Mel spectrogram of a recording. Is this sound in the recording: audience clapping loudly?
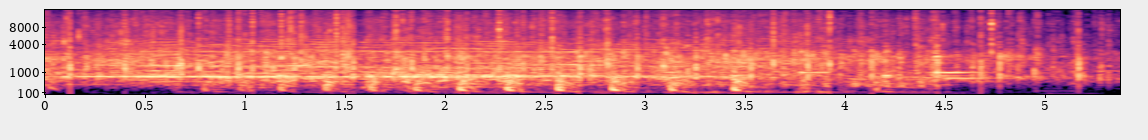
yes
